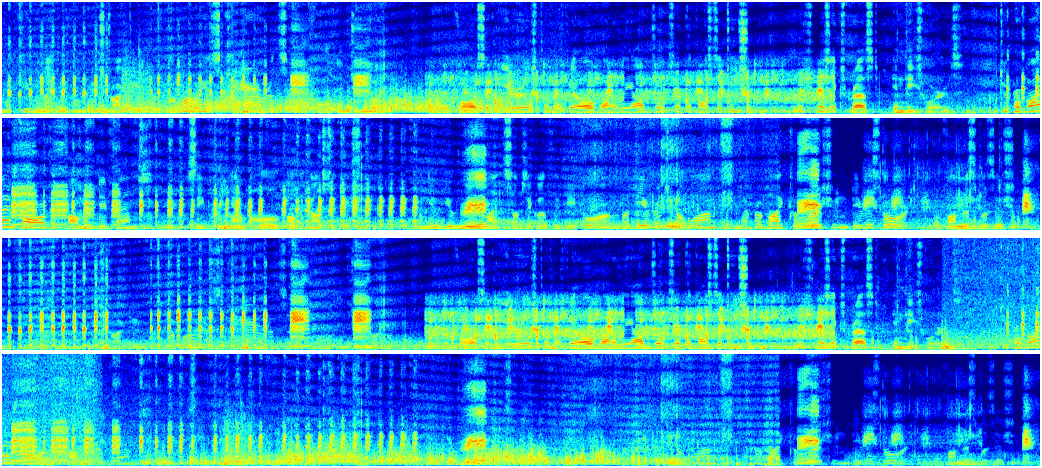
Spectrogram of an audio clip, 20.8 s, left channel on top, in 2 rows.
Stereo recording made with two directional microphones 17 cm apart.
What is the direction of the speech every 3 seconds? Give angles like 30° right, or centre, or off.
60° left, 30° left, centre, 40° left, 50° left, 50° left, 50° left.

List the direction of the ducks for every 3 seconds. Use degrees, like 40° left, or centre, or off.
40° right, 40° right, 30° right, 10° right, centre, 10° left, 10° left.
